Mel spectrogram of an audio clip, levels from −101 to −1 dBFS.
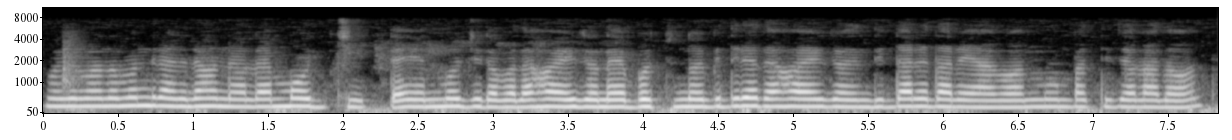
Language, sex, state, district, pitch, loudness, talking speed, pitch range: Chakma, female, Tripura, Dhalai, 225 Hz, -14 LUFS, 160 wpm, 220-235 Hz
